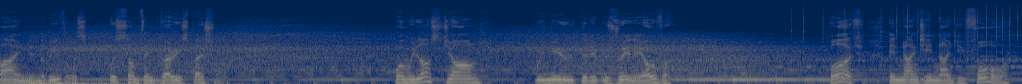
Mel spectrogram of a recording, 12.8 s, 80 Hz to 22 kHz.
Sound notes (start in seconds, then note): 3.0 audience screaming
